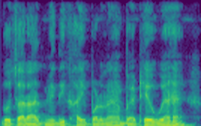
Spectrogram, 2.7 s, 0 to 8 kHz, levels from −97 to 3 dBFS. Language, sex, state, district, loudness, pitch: Hindi, male, Jharkhand, Deoghar, -16 LUFS, 85 Hz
